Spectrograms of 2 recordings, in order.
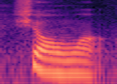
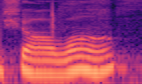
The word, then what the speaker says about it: Chauvin: Next word is shauinism which comes from the name of a French soldier and a patriot Nicola Shawa. I'm giving you the French pronunciation shawa.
